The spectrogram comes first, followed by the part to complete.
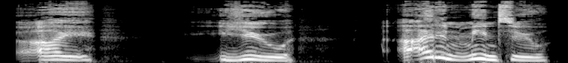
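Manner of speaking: halting, faltering stammer. He starts to explain before another cuts him off: stammering. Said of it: "he stammers".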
